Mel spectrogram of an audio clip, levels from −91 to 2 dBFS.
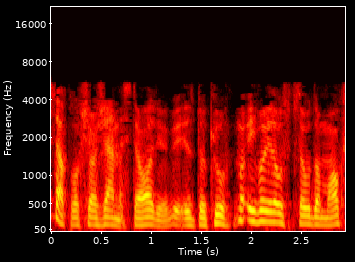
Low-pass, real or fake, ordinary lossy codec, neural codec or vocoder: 5.4 kHz; real; MP3, 24 kbps; none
